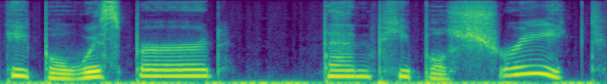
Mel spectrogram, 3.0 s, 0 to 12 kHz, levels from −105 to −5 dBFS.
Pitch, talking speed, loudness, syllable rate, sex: 215 Hz, 80 wpm, -16 LUFS, 3.9 syllables/s, female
